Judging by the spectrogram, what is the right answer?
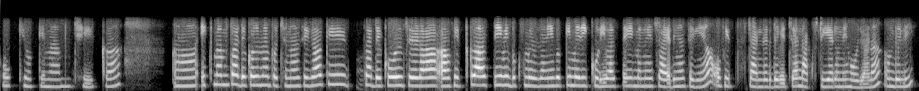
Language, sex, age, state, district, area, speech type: Punjabi, female, 18-30, Punjab, Firozpur, rural, conversation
